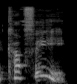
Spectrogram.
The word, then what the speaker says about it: Kaffee: And then we have that word, Kaffee. Now, based on the German rule, the emphasis would be on the first word, Kaffee, but a lot of people say Kaffee.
